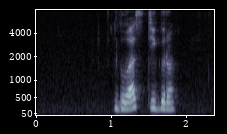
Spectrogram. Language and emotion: Russian, neutral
